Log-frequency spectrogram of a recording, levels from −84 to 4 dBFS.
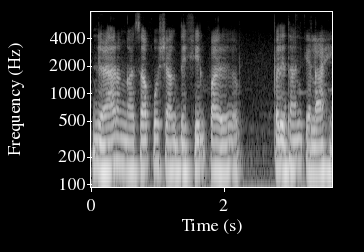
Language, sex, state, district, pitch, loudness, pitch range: Marathi, female, Maharashtra, Dhule, 145 Hz, -16 LUFS, 140-150 Hz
